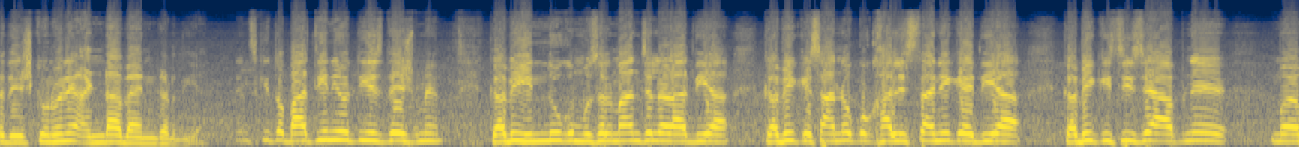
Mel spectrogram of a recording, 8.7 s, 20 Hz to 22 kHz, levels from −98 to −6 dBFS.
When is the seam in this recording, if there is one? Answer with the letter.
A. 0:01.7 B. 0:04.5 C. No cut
A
